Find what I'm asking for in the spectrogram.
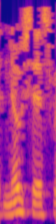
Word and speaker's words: gnosis: And it makes sense because in Greek, pro just means before and gnosis with a silent G there means knowledge.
